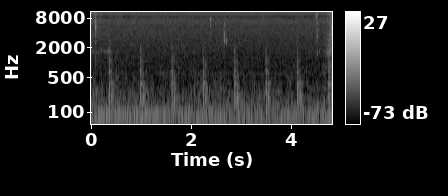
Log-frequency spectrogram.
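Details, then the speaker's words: Chinese diesel heater after bleeding air from the fuel line, no error message; steady soft fuel pump ticks about every two-thirds of a second over an even low fan drone, warm air coming out; normal fuel pump ticking. "alright so now see we got the pump going you can probably hear it a little bit haven't gotten an error message yet"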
